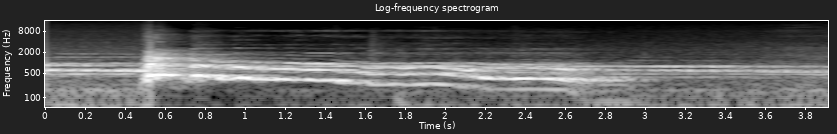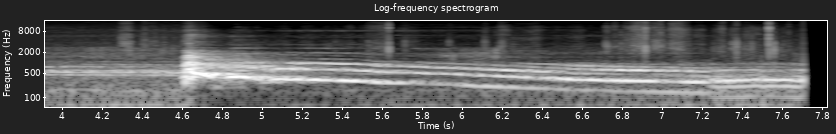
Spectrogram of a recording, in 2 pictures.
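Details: Dogs howling at Doctor Zhivago: two long, strong howls about four seconds apart, each starting high and loud, then sinking slowly in a wavering, rich drawn-out tone, with a few faint clicks between.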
